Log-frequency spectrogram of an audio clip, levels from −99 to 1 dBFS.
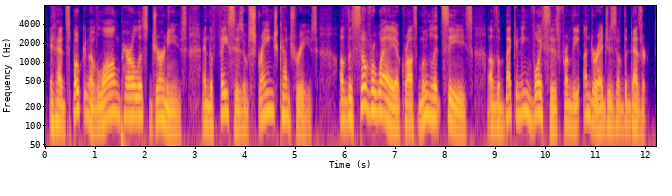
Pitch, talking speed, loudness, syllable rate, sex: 120 Hz, 150 wpm, -18 LUFS, 4.3 syllables/s, male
